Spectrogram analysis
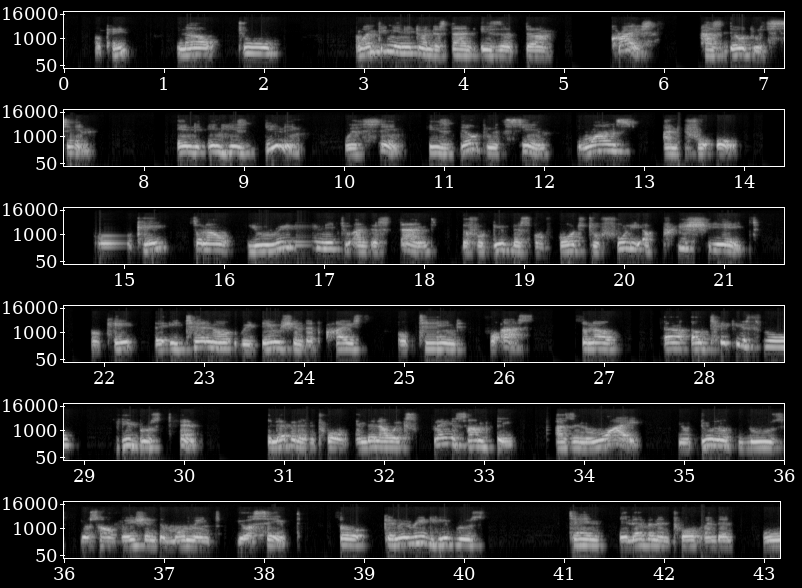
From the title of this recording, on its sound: Youth zoom meeting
